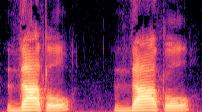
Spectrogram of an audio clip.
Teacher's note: Now what you'll notice is the final T becomes like a D.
